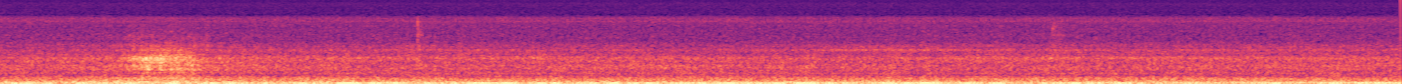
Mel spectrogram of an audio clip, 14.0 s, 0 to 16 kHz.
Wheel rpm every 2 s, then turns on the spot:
0, 0, 0, 0, 0, 0, 0.
none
